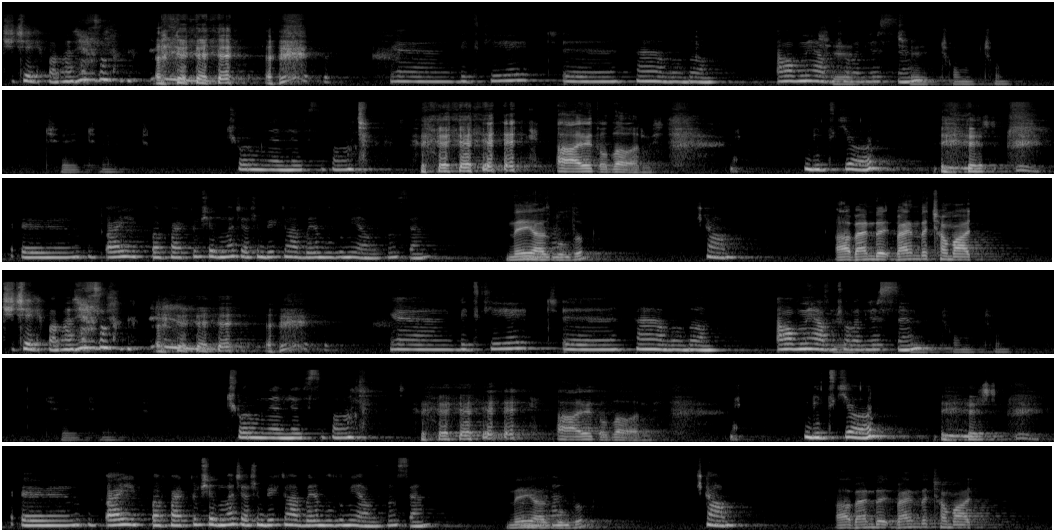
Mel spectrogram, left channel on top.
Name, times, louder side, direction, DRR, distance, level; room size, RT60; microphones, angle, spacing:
voice 1, 0.0-2.1 3.9-7.3 7.7-9.3 12.8-14.2 17.8-17.9 18.5-19.4 19.9-20.3 21.2-25.4 26.2-26.7 28.1-28.5, right 3 dB, 35° right, 0.4 m, -29 dB
voice 2, 1.5-2.3 2.6-3.1 3.7-4.0 8.3-8.5 9.1-9.3 9.5-10.1 11.0-11.7 14.1-14.2 14.6-17.7 19.9-21.0 26.1-26.9 29.4-30.7, left 6 dB, 75° left, 0.5 m, -31 dB
14.0 x 11.0 x 9.5 m
head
